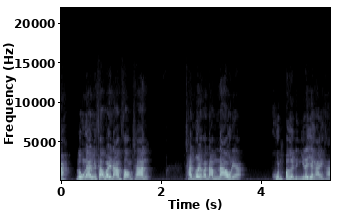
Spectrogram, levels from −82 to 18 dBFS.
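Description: No technical faults are audible.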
